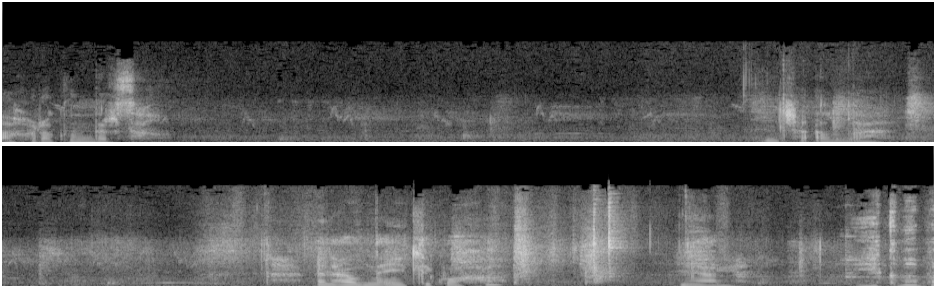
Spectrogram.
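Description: A young woman talks on a phone, close by.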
